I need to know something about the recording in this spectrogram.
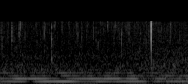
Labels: {"label": "biophony, midshipman", "recorder": "SoundTrap 500"}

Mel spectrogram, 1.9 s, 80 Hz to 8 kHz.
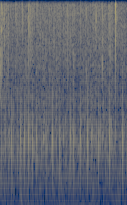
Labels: {"label": "biophony, rattle", "recorder": "SoundTrap 500"}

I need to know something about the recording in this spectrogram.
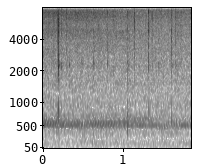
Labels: {"label": "anthrophony, boat engine", "recorder": "HydroMoth"}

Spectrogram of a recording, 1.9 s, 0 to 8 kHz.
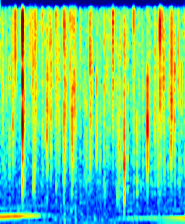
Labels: {"label": "biophony", "recorder": "SoundTrap 300"}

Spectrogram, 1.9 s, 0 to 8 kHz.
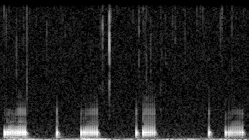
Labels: {"label": "biophony, knock croak", "recorder": "SoundTrap 300"}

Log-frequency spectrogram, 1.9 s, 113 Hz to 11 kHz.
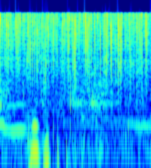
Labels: {"label": "biophony, cascading saw", "recorder": "SoundTrap 600 or HydroMoth"}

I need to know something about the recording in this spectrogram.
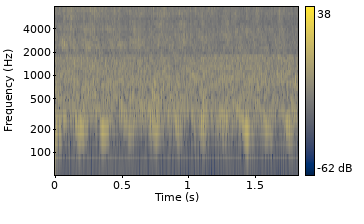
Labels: {"label": "anthrophony, boat engine", "recorder": "SoundTrap 500"}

